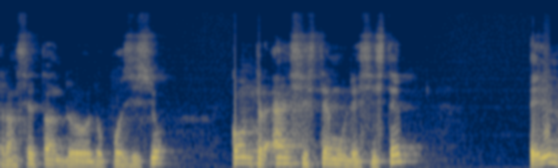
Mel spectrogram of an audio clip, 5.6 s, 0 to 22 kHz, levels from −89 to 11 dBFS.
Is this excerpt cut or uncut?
uncut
